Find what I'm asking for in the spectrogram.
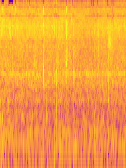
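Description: Thinly sliced onion and garlic sauté in a pan for a salted-shrimp dish, producing a soft, steady sizzle with faint scattered crackles throughout and no voices.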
